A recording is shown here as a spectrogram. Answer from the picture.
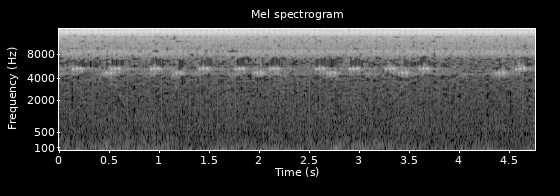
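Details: Countryside crickets in summertime near a golden wheat field give evenly spaced high chirps, some paired, about two to three a second, with a low wind rumble behind.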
